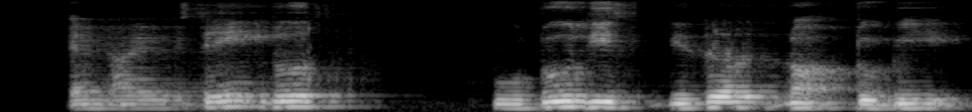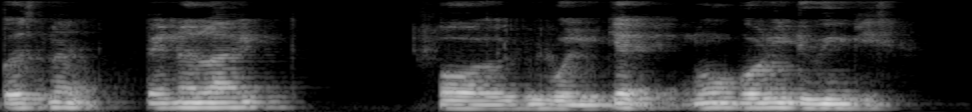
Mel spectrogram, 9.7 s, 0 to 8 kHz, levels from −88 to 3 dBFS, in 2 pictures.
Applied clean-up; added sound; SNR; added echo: neural mask model DeepFilterNet 3.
